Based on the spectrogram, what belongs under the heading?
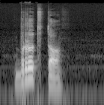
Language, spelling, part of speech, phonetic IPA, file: Polish, brutto, adverb / noun, [ˈbrutːɔ], Pl-brutto.ogg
